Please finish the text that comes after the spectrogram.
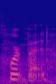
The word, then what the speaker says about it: Fort Bedd: Fort Bed. The second D is silent.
